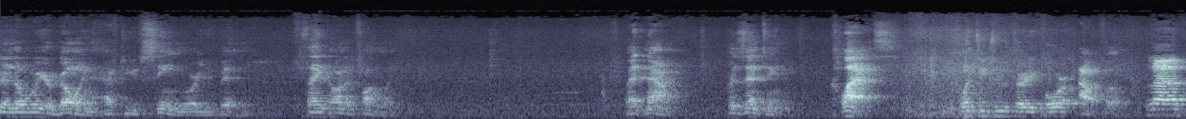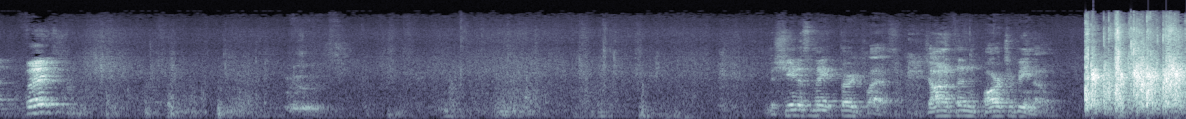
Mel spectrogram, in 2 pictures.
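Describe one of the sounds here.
A man speaks into a microphone, his voice echoing in a large hall.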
